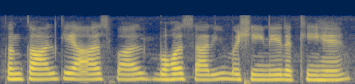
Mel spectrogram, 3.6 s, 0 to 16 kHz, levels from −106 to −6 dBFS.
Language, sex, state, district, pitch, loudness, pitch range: Hindi, female, Uttar Pradesh, Lucknow, 225 Hz, -17 LUFS, 210-235 Hz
